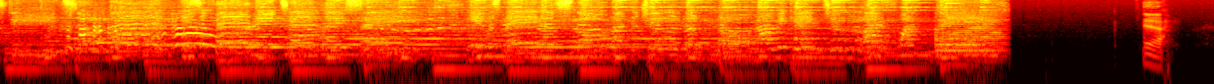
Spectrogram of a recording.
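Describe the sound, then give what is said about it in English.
A Christmas song plays loud and full, with singing over a steady, pulsing bass beat, then cuts off abruptly, followed by a brief sound after a short silence. “But then they lose me with supposedly, again, ostensibly, allegedly, the number one most dangerous Christmas song to listen to in the car if you're driving. It's this one.”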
